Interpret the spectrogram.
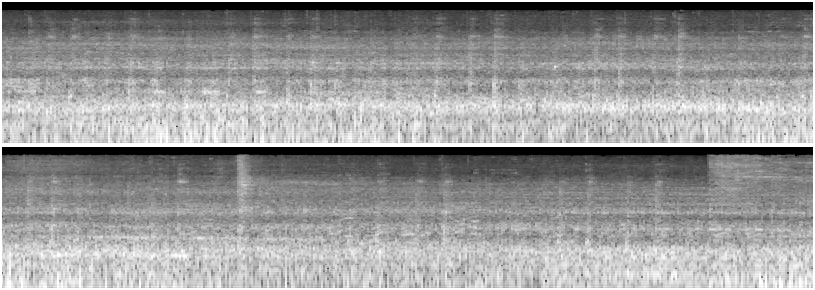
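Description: Eastern Railway electric multiple-unit local train passing close by: a steady rumble of wheels on rail with rapid clattering. One sharp clank comes about ten seconds in, and a high hiss comes in near the end.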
